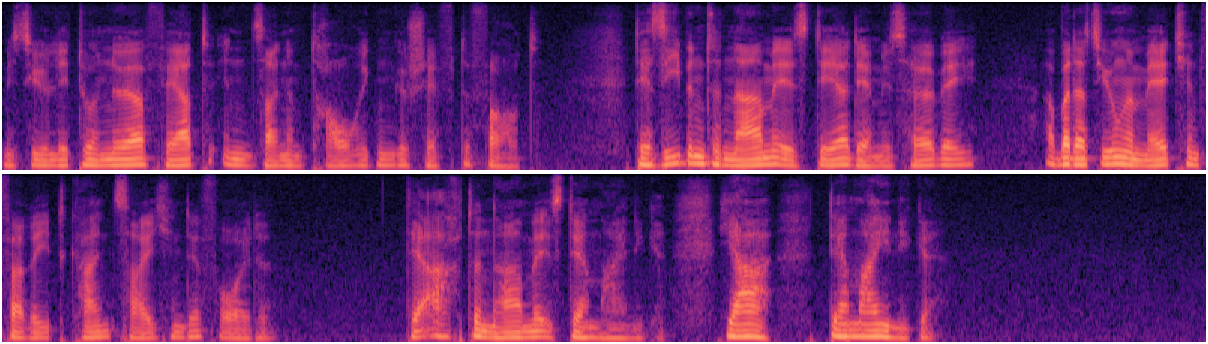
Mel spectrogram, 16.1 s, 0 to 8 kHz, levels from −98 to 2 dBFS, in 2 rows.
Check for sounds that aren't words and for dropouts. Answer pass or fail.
pass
